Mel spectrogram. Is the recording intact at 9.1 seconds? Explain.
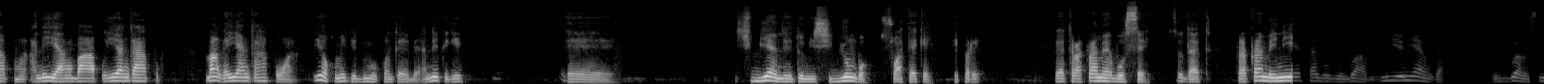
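No. At 9.1 seconds the speech carries Opus compression damage that runs through the whole clip, likely from a low-rate Opus encode around 16 kbps in its hybrid speech mode. It sounds hoarse and grainy, not swirly with spectral holes as MP3 would, and content still reaches about 20 kHz.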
